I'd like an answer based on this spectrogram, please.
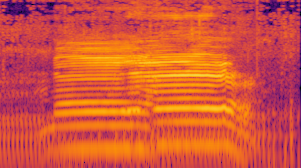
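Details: Tame cattle in a shed in a peaceful village setting give one long, steady moo of about two seconds, full and evenly pitched, with a slight dip midway and a soft fade at the end.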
